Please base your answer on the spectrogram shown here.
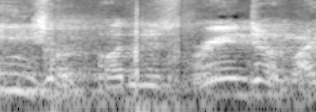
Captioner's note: door closes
